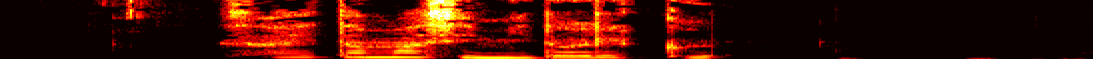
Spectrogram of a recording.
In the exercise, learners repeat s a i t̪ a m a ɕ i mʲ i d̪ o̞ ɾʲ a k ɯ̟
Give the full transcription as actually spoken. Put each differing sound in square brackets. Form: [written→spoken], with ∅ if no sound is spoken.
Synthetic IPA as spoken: s a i t̪ a m a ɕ i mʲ i d̪ o̞ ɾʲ [a→i] k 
